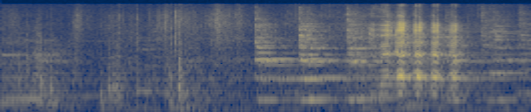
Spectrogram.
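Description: A flock of ewes wearing neck bells (sonailles), the bells clanking intermittently because not all the ewes are moving, some ruminating and some lying down, as a few animals bleat, the jangling growing busier toward the end.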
